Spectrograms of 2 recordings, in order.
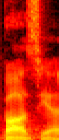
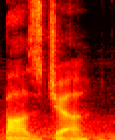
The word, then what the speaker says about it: Bozja: cuz to unlock Bosia, I'm pretty sure it's pronounced Bosia, not Bosja.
